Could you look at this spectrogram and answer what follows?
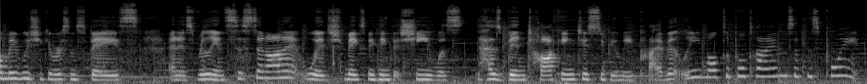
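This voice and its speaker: Chatty woman with a higher voice. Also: a bit bright. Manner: rambling recap with frequent ums and self-corrections. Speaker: podcast co-host. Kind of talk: casual chat recapping a visual novel.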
